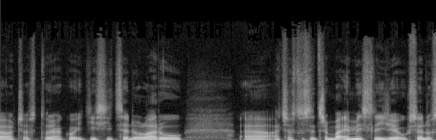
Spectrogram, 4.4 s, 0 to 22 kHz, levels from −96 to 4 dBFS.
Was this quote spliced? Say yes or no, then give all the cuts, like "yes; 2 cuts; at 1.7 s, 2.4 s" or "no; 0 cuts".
no; 0 cuts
